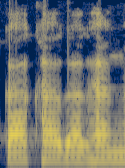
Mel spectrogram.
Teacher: कंठ में क, ख, ग, घ आता है।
